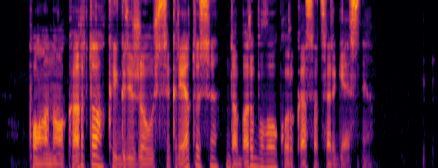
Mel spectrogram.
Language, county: Lithuanian, Kaunas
